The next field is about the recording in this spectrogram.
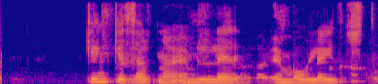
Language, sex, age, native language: Icelandic, female, 9, Icelandic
